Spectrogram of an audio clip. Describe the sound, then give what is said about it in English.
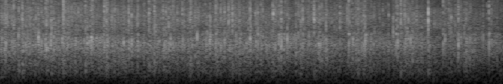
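A church audience breaks into sustained applause for the youth, many hands clapping densely and steadily throughout, with no voices rising above it. “Let's give them a hand clap of praise.”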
